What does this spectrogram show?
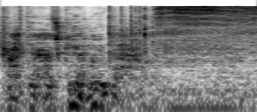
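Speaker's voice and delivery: slow, breathless whisper; whispered in awe at the painting; awed whisper. Real, not acted. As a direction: hush it like a secret marvel. Awed at his own painting.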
